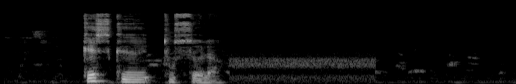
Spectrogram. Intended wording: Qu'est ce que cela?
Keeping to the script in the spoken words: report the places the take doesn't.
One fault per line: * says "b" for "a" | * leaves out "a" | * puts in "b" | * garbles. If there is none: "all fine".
* puts in "tout"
